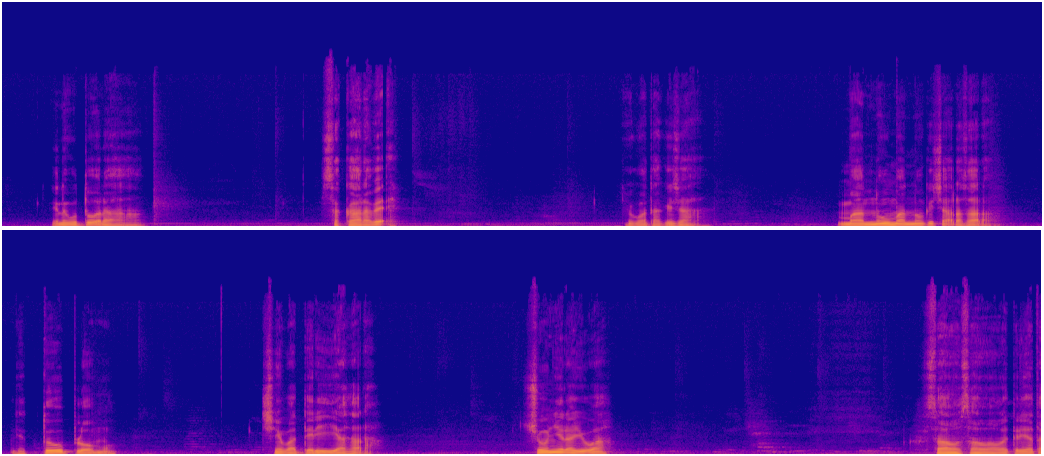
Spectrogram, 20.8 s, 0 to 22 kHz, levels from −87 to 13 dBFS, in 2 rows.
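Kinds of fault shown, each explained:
Nothing stood out on listening to the speech in this recording.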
